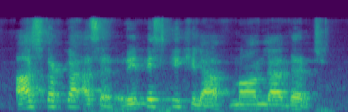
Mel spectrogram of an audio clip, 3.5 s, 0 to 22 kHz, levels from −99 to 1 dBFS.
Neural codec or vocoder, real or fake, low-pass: codec, 44.1 kHz, 7.8 kbps, Pupu-Codec; fake; 10.8 kHz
